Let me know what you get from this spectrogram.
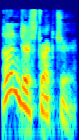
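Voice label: "understructure", English, British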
